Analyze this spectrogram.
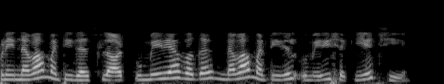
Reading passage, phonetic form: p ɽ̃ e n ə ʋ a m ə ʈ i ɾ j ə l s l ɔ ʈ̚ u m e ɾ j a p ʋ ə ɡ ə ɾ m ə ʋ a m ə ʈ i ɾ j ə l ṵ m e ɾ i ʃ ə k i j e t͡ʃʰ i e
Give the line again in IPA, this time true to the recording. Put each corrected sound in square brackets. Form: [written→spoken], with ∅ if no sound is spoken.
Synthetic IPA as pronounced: p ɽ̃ e n ə ʋ a m ə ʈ i ɾ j ə l s l ɔ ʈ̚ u m e ɾ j a [p→∅] ʋ ə ɡ ə ɾ [m→n] ə ʋ a m ə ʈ i ɾ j ə l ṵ m e ɾ i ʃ ə k i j e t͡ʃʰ i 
